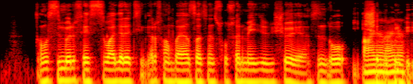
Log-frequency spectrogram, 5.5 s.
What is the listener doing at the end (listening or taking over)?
taking over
